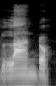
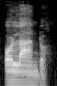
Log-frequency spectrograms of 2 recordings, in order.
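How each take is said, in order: First: "Lando" with the opening O dropped; Luhya pronunciation. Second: "Orlando" with its opening O sounded; Luo pronunciation. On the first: Showing how Luhyas say the name, "Lando" without its first vowel. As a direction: say "Lando", starting straight on the L. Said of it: "They pronounced Lando". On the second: Explaining the Luo name, "Orlando" pronounced with its initial O. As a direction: say "Orlando" in full, first vowel included. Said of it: "Luyas could not pronounce Orlando". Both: Shown as a demonstration.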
